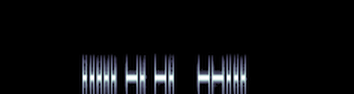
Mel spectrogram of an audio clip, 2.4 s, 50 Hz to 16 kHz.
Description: Morse code, heard as a keyed tone, about 50 wpm, 700 Hz. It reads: 5NN 7
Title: CQ WW DX Contest Exchange - 50wpm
